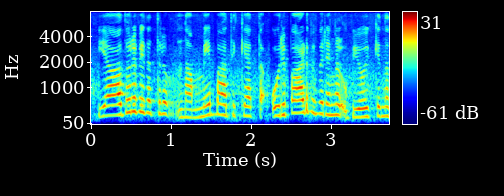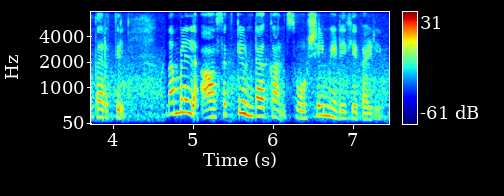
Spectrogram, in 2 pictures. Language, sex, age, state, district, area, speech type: Malayalam, female, 18-30, Kerala, Kottayam, rural, spontaneous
